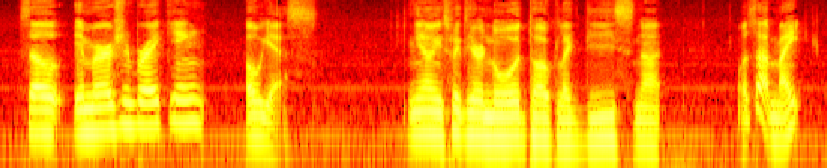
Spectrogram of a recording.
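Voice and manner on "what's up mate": casual put-on British accent. Speaker mocking how the Nords talk with British accents; put-on British accent. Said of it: "talk with British accents".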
